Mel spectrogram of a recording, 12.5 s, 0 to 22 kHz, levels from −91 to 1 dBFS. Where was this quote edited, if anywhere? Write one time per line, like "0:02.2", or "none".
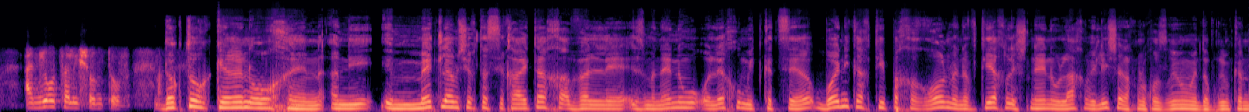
0:01.5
